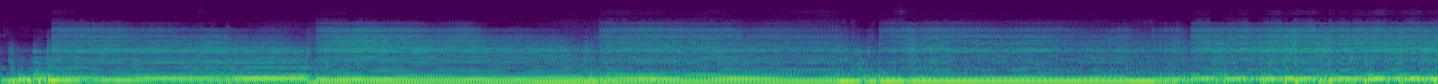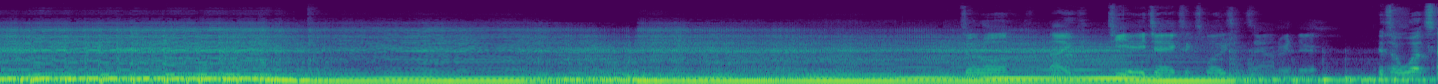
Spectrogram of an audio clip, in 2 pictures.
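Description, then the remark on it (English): A loud, distorted synth bass plays long, buzzy low notes that shift pitch in steps, with a throbbing, wobbling stretch in the middle and no talking over it. “THX explosion right there. Time travel.”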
